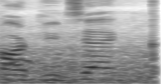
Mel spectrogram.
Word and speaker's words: RQTEK: spelled rqt e k it's not spelled like Arch it's architech um kind of has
